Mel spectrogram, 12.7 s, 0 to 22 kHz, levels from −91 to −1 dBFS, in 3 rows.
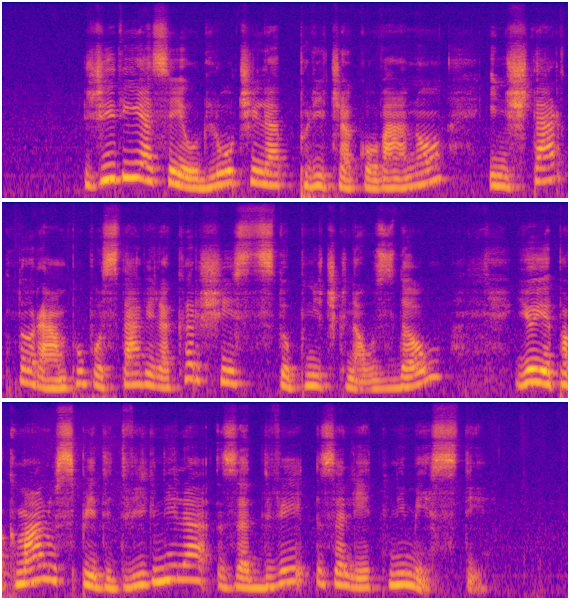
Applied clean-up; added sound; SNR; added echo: none; none; none; none.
